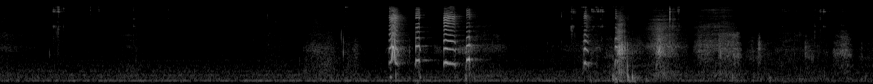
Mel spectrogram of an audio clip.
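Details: German Shepherd named Sam playing tug-of-war indoors: a cluster of short, high, harmonic squeaky whines and growly bursts near the middle, followed by scuffling, rustling play noises in a small room.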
